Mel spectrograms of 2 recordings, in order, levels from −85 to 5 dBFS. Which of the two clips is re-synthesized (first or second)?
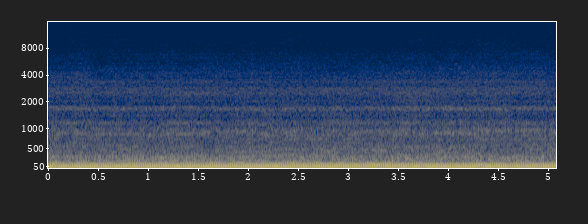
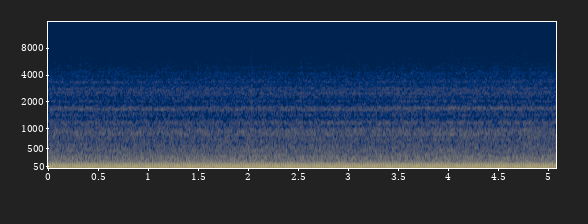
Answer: first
